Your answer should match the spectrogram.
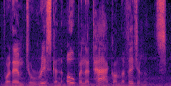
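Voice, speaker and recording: A man's voice: mid-range voice, moderate pace, noisy background, lightly acted. Man acting a solemn, vengeful holy warrior. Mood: solemn, resolute. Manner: solemn, earnest. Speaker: video game character. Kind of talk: fantasy game voice acting. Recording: loud music behind the voice. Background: loud game music.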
